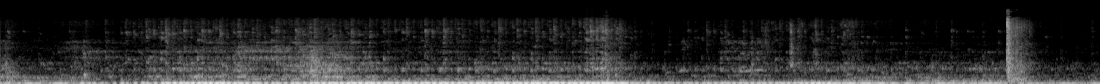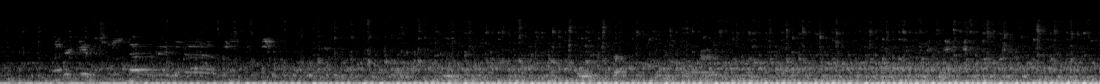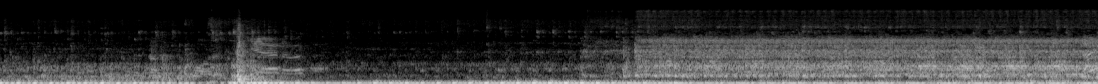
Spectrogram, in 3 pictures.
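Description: Tow truck engine idling close by, a low steady rumble that grows louder for a few seconds near the start and again late on, with a few sharp knocks along the way.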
